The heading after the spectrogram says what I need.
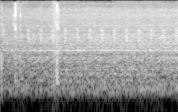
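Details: Ford engine at steady idle: light, regular ticking knocks over the engine hum from the transmission end; bent flexplate, found after lengthy diagnosis.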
